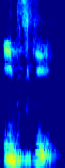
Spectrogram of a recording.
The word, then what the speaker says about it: Itsuki: So in that name, the U isn't pronounced. I don't expect anyone to know that, but it's... – Okay. – it's not you. It's a, you know, it's a Japanese name, but it's Itsuki.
